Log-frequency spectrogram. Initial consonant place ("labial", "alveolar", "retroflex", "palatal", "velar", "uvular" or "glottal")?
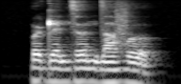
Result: retroflex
